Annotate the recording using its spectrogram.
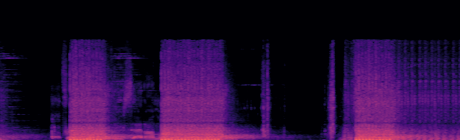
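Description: Rapid gunfire bursts out loudly in short volleys.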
